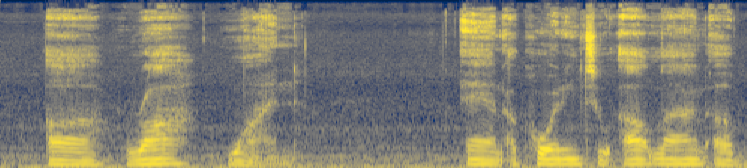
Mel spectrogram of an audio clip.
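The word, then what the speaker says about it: ארון: according to the Hebrew Strong's H 727 pronounced as a raw one a raw one and according to outline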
